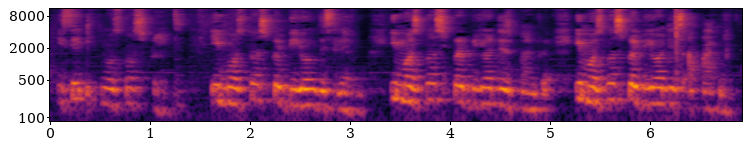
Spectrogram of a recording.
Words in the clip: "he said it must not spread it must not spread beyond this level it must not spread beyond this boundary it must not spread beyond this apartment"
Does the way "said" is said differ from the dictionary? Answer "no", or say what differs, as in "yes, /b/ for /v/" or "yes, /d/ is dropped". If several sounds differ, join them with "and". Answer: yes, /d/ is dropped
